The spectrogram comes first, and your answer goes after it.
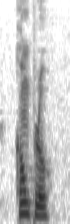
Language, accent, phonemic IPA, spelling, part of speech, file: French, France, /kɔ̃.plo/, complot, noun, LL-Q150 (fra)-complot.wav
- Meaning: plot; conspiracy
